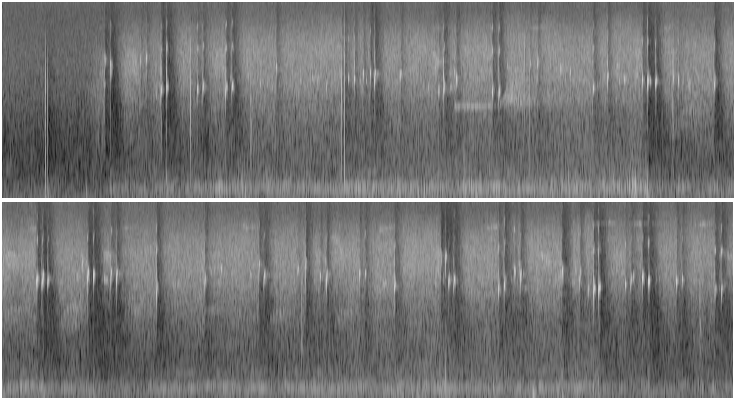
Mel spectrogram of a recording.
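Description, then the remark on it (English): A Florida frog that lays its eggs on land and has no tadpole stage gives quiet, insect-like chirps: short, high, clicky notes repeating in a steady but slightly irregular stream over a soft background hiss, with no voices. “Its call is a quiet, insect-like chirp.”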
